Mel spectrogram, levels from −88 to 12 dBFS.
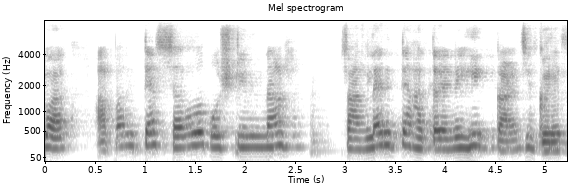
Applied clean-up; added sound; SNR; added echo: neural mask model DeepFilterNet 3.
